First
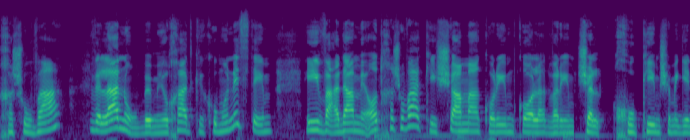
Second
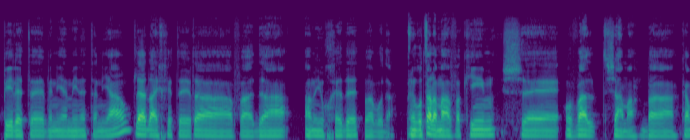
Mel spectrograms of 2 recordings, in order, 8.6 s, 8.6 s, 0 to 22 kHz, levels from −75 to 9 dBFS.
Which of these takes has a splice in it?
second; 4 cuts; at 1.7 s, 2.4 s, 4.6 s, 5.3 s

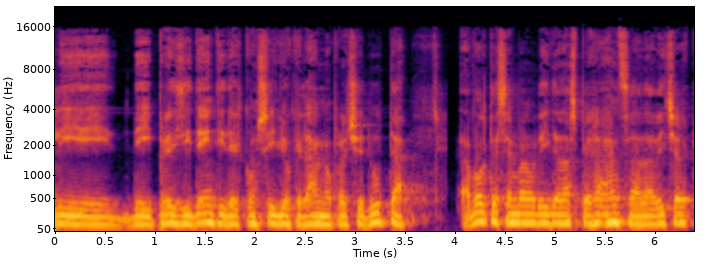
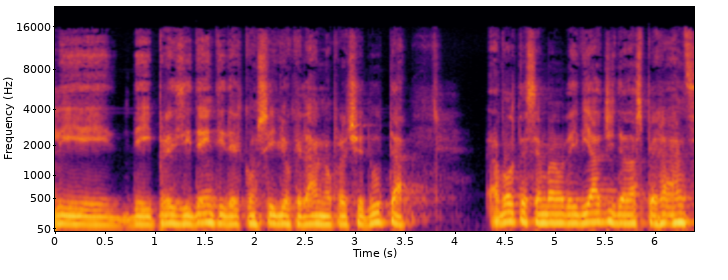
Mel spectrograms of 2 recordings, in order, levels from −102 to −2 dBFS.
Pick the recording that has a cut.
first; 2 cuts; at 3.9 s, 4.9 s

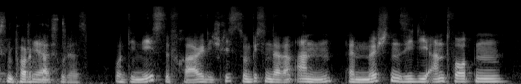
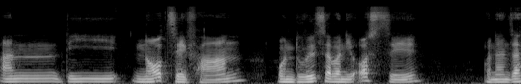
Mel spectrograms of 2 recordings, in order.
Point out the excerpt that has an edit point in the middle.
first; 1 cut; at 3.4 s

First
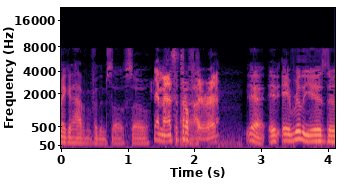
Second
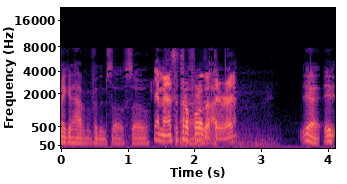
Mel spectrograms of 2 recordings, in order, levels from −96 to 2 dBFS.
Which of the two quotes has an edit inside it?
first; 2 cuts; at 2.0 s, 2.7 s

